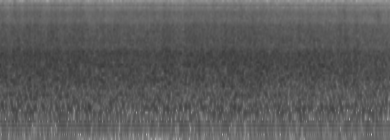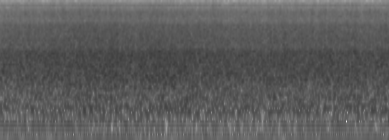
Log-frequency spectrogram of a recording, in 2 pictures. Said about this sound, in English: I almost wonder if I should talk or if it let you listen to the rain. It's so great. It's so peaceful to me too.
